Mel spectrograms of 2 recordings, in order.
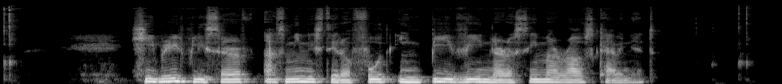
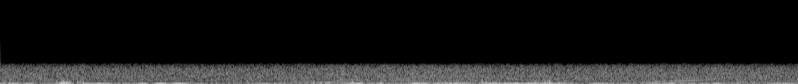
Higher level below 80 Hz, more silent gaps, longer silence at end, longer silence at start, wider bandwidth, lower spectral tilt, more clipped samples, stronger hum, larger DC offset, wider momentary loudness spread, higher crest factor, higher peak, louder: second, -48 dBFS vs -30 dBFS; neither; first, 1.3 s vs 0 s; about the same, 0.1 s vs 0 s; first, 15 kHz vs 1 kHz; second, -7.5 dB/octave vs -17.5 dB/octave; neither; neither; second, under 0.1% vs 0.6%; first, 11 LU vs 5 LU; about the same, 12 dB vs 16 dB; first, -2 dBFS vs -10 dBFS; first, -13 LUFS vs -34 LUFS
